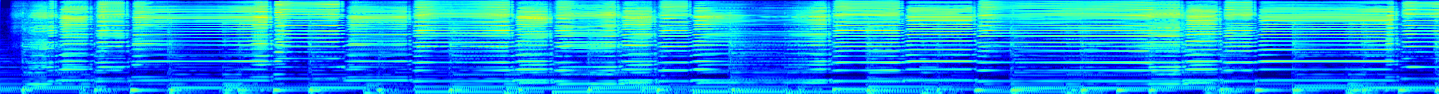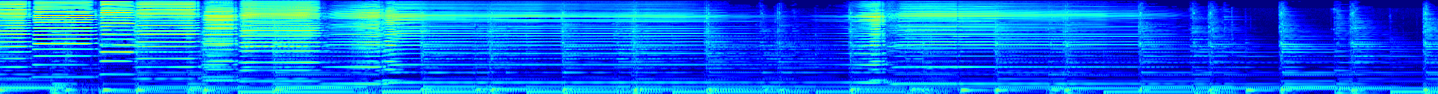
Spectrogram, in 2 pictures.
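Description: Harmonica solo in a neck rack, played over strummed acoustic guitar in a country-folk instrumental break with no singing.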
